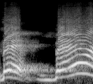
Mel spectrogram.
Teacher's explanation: फिर हमारा आ जाएगा ओ औ, ओ औ, कंठ और ओष्ठ, फिर वे आएगा हमारा दंत और ओष्ठ से, वे का उच्चारण है हमारा दंत और ओष्ठ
